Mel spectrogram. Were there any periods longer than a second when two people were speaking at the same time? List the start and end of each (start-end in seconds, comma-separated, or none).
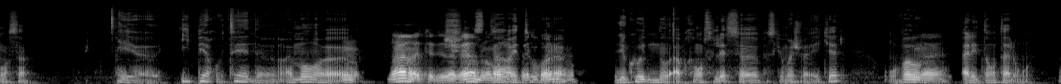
4.4-5.7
